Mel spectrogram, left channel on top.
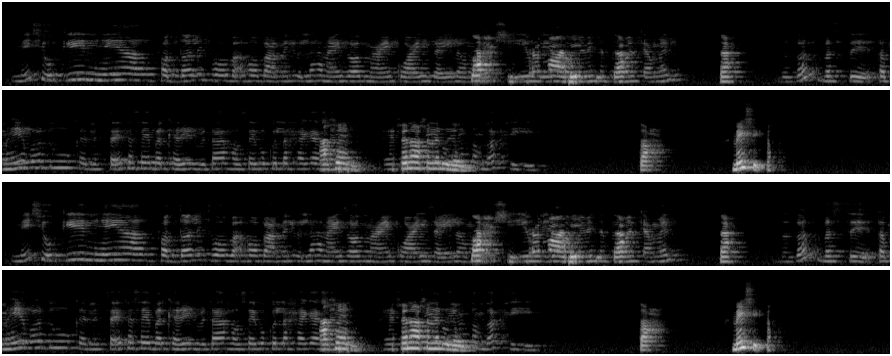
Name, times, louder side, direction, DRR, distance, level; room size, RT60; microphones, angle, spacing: voice 1, 0.1-6.7 7.7-12.8 13.1-14.2, right 1 dB, 75° right, 3.5 m, -40 dB
voice 2, 5.3-5.8 6.1-6.3 7.2-7.4 12.1-12.4 12.9-13.6 15.3-15.5 16.2-16.6, right 1 dB, 10° right, 0.6 m, -24 dB
25.0 x 8.9 x 3.3 m
head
